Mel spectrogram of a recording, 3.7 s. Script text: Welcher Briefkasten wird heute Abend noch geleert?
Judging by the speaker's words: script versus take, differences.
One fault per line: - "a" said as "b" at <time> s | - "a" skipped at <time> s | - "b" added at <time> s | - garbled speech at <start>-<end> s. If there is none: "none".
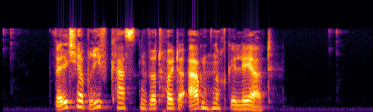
none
